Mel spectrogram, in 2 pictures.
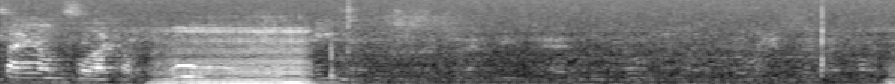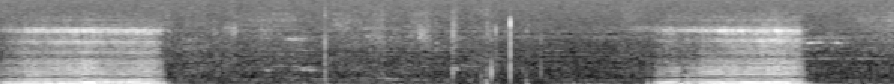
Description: Psycho Path, my bulldog, sawing major logs...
